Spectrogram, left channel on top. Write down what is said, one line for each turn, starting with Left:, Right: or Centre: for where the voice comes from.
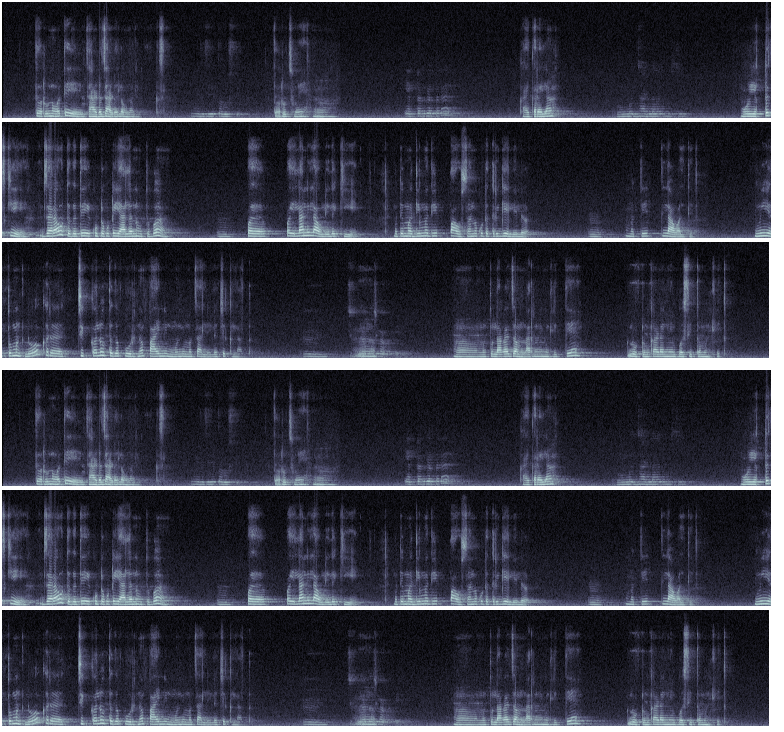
Left: तरु
Right: हम्म
Left: नवं ते झाडं झाडं लावून आली कसला.
Right: मिरचे तरुच ती.
Left: तरूच होय हां.
Right: एकट्याच गेलतो काय?
Left: काय करायला?
Right: मग झाडं लावायला मिरची
Left: हो एकटंच की जरा होतं गं ते कुठं कुठे यायला नव्हतं ब.
Right: उम्म.
Left: प पहिलानी लावलेलं की म ते
Right: हम्म
Left: मधी-मधी पावसानं कुठं तरी गेलेलं.
Right: उम
Left: म ते लावालतित ते मी येतो म्हंटलो खरंय. चिक्खलं होतं गं पूर्ण पाय निम्मं-निम्मं चाललेल्या चिखलात.
Right: उम्म चिकलातच
Left: मग
Right: लावाय पाहिजे.
Left: हा मग तुला काय जमणार नाही म्हटलेत ते. लोटून काढाने
Right: हम्म
Left: बस इथं म्हंटली तु.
